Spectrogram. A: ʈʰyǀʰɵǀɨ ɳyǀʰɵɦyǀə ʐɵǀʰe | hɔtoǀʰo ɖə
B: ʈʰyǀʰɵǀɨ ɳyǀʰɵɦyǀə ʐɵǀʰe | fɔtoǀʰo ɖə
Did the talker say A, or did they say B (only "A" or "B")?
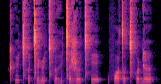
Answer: B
